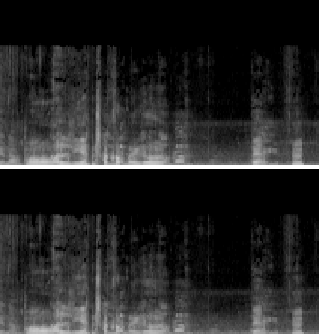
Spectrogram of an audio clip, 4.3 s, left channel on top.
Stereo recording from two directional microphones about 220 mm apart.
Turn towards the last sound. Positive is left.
turn(degrees=-5)  # may be behind; listen again after turning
